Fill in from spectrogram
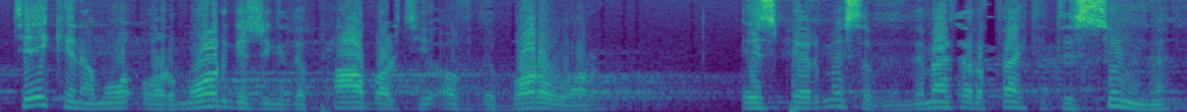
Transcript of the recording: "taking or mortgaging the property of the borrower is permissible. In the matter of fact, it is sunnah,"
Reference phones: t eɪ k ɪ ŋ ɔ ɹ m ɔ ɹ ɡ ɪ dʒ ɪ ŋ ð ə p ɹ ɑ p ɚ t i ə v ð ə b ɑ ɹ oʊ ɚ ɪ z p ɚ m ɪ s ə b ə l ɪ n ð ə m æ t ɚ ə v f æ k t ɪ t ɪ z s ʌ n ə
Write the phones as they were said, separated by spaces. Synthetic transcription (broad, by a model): t eɪ k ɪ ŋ ɔ ɹ m ɔ ɹ ɡ ɪ dʒ ɪ ŋ ð ə p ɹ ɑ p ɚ t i ə v ð ə b ɑ ɹ oʊ ɚ ɪ z p ɚ m ɪ s ə b ə l ɪ n ð ə m æ t ɚ ə v f æ k t ɪ t ɪ z s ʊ n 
